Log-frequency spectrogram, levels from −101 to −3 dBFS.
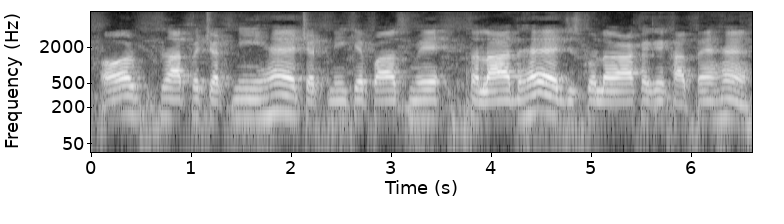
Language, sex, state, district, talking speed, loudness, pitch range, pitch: Hindi, male, West Bengal, North 24 Parganas, 155 wpm, -17 LUFS, 125-135 Hz, 130 Hz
